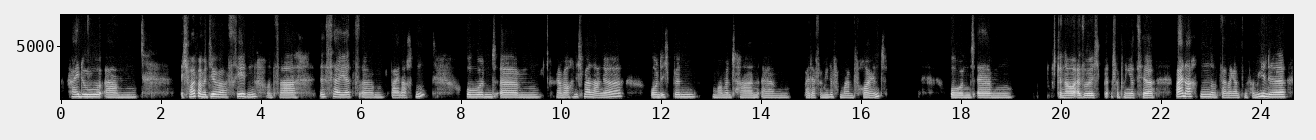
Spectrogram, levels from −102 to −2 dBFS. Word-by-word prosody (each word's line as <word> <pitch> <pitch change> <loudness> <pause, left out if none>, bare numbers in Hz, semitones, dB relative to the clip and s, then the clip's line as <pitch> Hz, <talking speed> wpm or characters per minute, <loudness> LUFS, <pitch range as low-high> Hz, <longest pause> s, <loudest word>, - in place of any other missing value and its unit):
Hi 230 0 +1
du. 220 0 +5
Ähm, 195 0 -2 0.9
ich - - -5
wollte 255 +5 +5
mal 255 - +6
mit 210 0 +1
dir 240 0 +8
über 215 -2 +1
was 205 - -13
reden 240 -1 +3 0.2
und 185 - -9
zwar 195 0 0 0.4
ist 220 +3 -4
ja 225 -3 +3
jetzt, 210 +1 0
ähm, 195 0 -4
Weihnachten 165 - -3 0.9
und, 210 +1 0
ähm, 200 0 0 0.3
wir 195 - -3
haben 190 - -3
auch 195 +1 -4
nicht 220 0 -6
mehr 220 -1 +3
lange 210 +8 0 0.5
und 205 0 0
ich 205 +1 -5
bin 215 +1 -1 0.3
momentan, 195 -1 -4
ähm, 185 0 -7 0.3
bei 190 - -3
der 190 -1 -3
Familie 195 +2 -3
von 200 - -9
meinem 180 -1 -5
Freund 200 - -2 1.3
und, 190 -1 +1
ähm 185 0 -1 0.9
genau 175 -3 +3
also 170 +1 +5
ich 170 0 +2
b - - -5
verbringe 190 -2 -3
jetzt 175 - -9
hier 180 -1 +5 0.4
Weihnachten 240 -2 +5
mit 205 -2 -2
seiner 180 -1 -3
ganzen 180 +2 -5
Familie 220 0 +4
200 Hz, 125 wpm, -24 LUFS, 190-215 Hz, 1.3 s, dir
